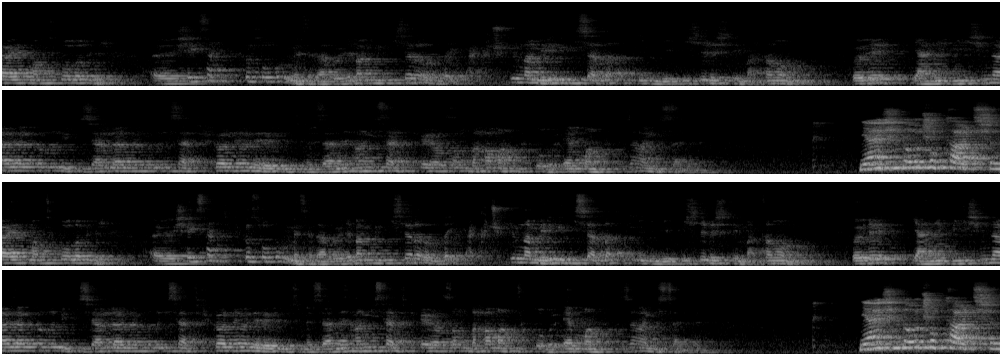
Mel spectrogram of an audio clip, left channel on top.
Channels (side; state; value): both; normal; correlation 0.50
